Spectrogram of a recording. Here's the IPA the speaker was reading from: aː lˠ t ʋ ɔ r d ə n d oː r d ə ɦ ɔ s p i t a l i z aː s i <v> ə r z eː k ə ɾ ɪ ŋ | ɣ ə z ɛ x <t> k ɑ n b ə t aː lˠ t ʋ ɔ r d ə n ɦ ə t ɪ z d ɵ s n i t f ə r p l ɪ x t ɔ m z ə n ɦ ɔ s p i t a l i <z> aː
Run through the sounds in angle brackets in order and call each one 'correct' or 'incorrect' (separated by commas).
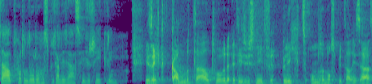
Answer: correct, correct, correct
